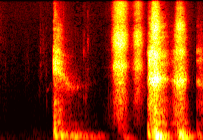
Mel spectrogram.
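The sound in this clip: A Pomeranian pants in quick, irregular breathy puffs and snuffles while licking a man's face in the morning. The puffs come in a few short bursts with gaps between them.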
